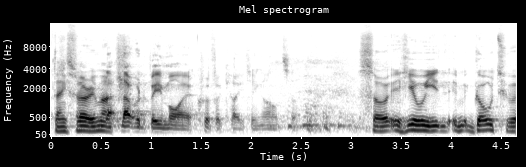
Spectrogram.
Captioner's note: laughter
